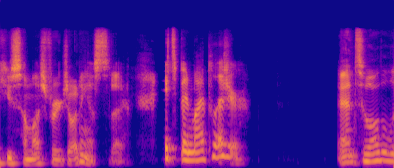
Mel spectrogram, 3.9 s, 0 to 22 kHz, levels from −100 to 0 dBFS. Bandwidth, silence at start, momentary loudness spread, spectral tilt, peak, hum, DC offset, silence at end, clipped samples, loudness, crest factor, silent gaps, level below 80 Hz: 11.5 kHz; 0 s; 10 LU; -2.5 dB/octave; -10 dBFS; none; under 0.1%; 0 s; under 0.1%; -28 LUFS; 20 dB; 2.59-2.76 s, 2.99-3.34 s; under -90 dBFS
